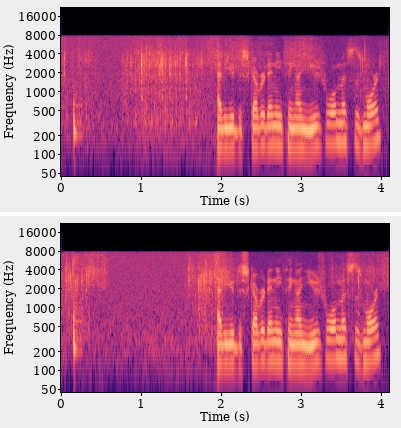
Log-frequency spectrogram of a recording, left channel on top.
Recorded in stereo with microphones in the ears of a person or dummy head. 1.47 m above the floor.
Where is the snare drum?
65° right (ahead or behind).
